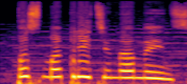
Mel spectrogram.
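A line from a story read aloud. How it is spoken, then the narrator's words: Sudden exclamation. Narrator (Russian): вдруг воскликнул Тони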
